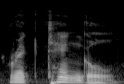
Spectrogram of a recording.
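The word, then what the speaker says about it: rectangle: e recta mientras que la letra e del final es muda rectengo y para decir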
